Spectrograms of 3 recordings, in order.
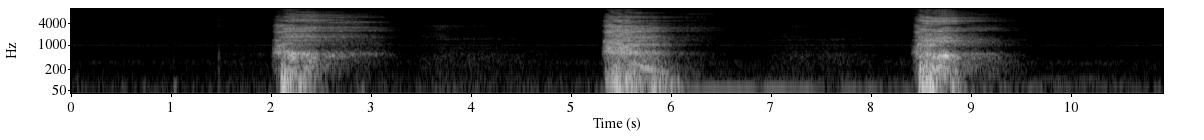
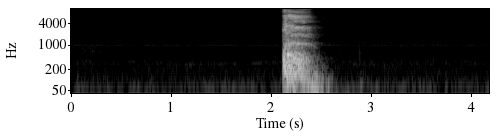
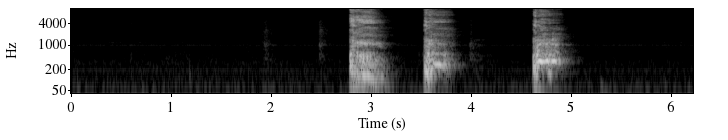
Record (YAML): exhalation_length: 10.9 s
exhalation_amplitude: 6422
exhalation_signal_mean_std_ratio: 0.34
cough_length: 4.2 s
cough_amplitude: 10276
cough_signal_mean_std_ratio: 0.22
three_cough_length: 6.2 s
three_cough_amplitude: 8212
three_cough_signal_mean_std_ratio: 0.3
survey_phase: beta (2021-08-13 to 2022-03-07)
age: 18-44
gender: Male
wearing_mask: 'No'
symptom_cough_any: true
symptom_runny_or_blocked_nose: true
symptom_headache: true
symptom_onset: 4 days
smoker_status: Ex-smoker
respiratory_condition_asthma: false
respiratory_condition_other: false
recruitment_source: Test and Trace
submission_delay: 0 days
covid_test_result: Positive
covid_test_method: RT-qPCR
covid_ct_value: 22.5
covid_ct_gene: S gene
covid_ct_mean: 22.8
covid_viral_load: 33000 copies/ml
covid_viral_load_category: Low viral load (10K-1M copies/ml)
